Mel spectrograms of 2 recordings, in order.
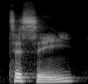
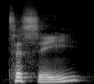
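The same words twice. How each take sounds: No difference in how they are said.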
